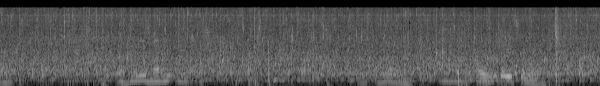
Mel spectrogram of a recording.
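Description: Shallow water trickles steadily over stones.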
